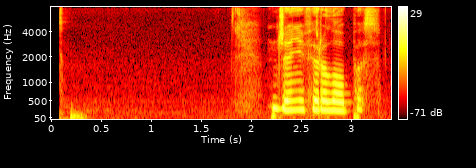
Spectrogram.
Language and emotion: Russian, neutral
